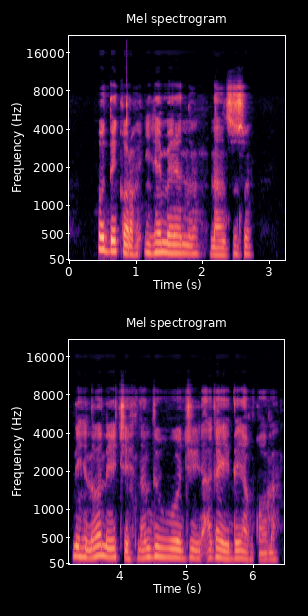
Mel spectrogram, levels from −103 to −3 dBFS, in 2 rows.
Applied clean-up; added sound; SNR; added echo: none; none; none; none.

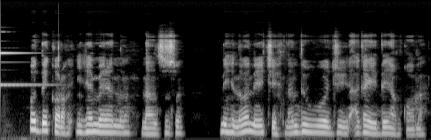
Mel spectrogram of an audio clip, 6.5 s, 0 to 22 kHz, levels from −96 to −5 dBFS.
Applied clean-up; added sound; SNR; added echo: none; Bicycle bell; 9 dB; none.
